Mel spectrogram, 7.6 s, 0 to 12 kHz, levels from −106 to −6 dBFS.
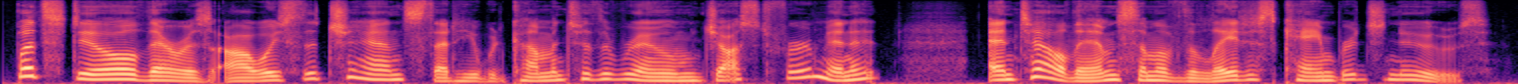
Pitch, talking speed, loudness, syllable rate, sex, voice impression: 175 Hz, 215 wpm, -20 LUFS, 5.3 syllables/s, female, slightly masculine, feminine, very gender-neutral, very adult-like, middle-aged, slightly thin, very tensed, powerful, very bright, very hard, very clear, very fluent, cool, slightly intellectual, refreshing, slightly sincere, slightly calm, slightly friendly, slightly reassuring, very unique, slightly elegant, wild, very lively, strict, intense, sharp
